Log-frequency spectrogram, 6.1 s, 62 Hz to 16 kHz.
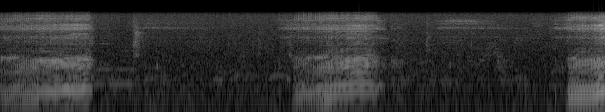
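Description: Three loud, rough, drawn-out inhaled snores with quieter breathing between, roughly 20 breaths a minute; ordinary snoring.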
